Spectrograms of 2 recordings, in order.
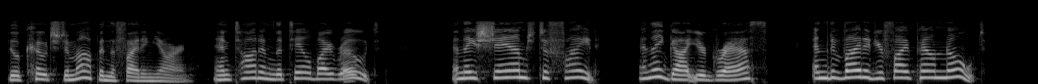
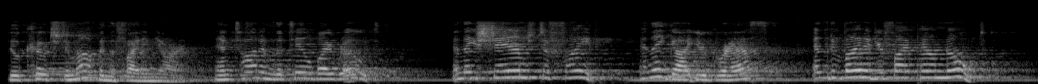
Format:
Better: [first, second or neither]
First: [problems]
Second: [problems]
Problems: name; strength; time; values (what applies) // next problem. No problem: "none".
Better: first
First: none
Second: background sound (Wind instrument, woodwind instrument); 16 dB below the speech // room echo; dies away in 2.1 s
